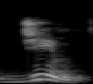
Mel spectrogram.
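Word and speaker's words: Jim (ج): Et attention, c'est pas Jim, d'accord? Certains prononcent Jim, non, c'est Jim. C'est pour ça que dans la phonétique, ici, j'ai mis le D et le J.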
